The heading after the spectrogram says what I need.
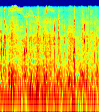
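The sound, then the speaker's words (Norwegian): Biting into a salted caramel chocolate bar with a slightly porous texture, then chewing: faint, irregular crunches and soft mastication, with one sharper click near the end. “Tar en bit.”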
